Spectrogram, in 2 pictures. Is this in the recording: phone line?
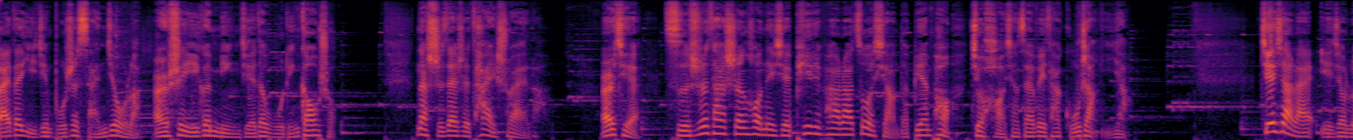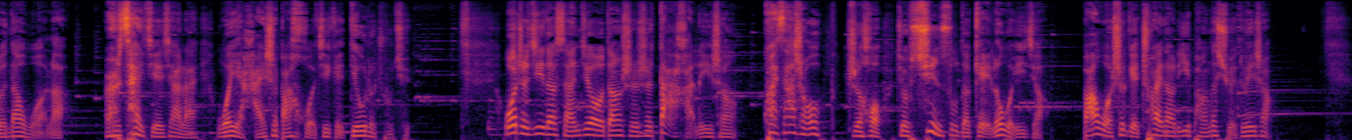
no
